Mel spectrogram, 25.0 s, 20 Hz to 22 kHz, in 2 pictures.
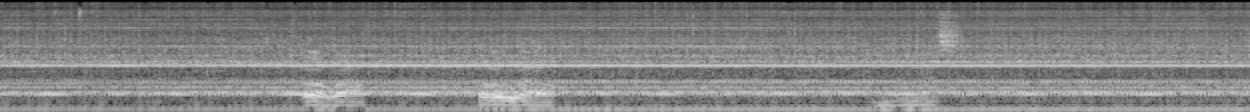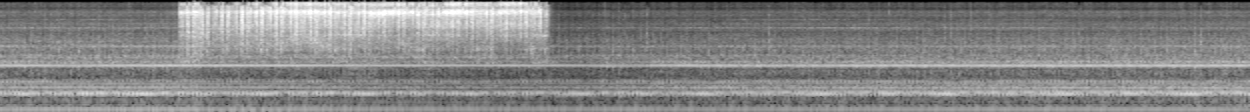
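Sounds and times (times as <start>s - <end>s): grinding machine motor hum: 14.3s - 18.0s.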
